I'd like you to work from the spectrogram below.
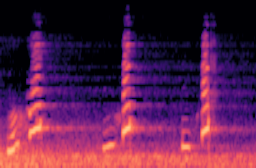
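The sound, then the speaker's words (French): An owl calling in the distance: three short, faint calls spaced roughly a second apart, each sweeping upward in pitch, heard over a low background rumble. “On l'entend au loin, la chouette.”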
